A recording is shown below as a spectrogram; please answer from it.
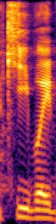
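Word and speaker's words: χ-blade: when it's spelled out, it is spelled X-BLADE. And this is called a Keyblade because in the Greek alphabet, the letter X is called key, or Kai.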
